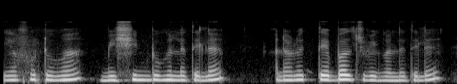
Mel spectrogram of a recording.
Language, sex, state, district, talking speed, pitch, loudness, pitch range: Wancho, female, Arunachal Pradesh, Longding, 210 wpm, 205 Hz, -16 LUFS, 195-220 Hz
